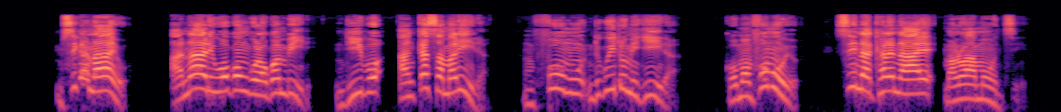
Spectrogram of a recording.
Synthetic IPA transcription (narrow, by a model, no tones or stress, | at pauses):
m̩sikanajɔ | analiwɔk̬ɔŋɡɔlakwambiɾi | ndip̬ɔ | aŋkasamaliɾa̰ | ɱ̩fumundik̬uitumik̬iːɾa̰ | kɔmaɱ̩fumujɔ | sinakʰalɛnajɛmalɔamɔːd͡zi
